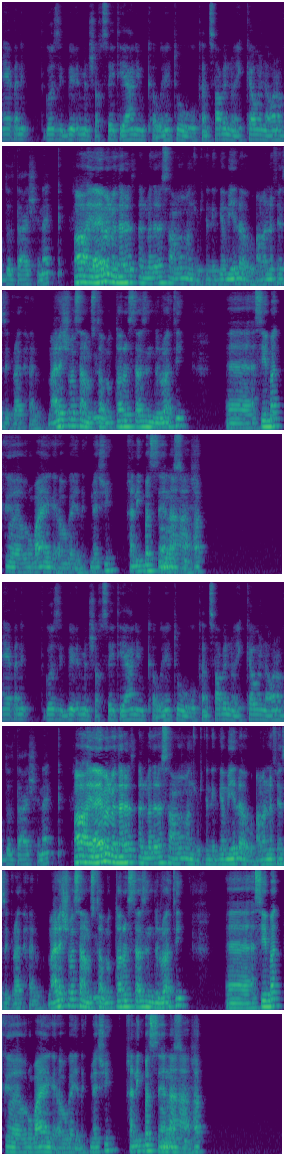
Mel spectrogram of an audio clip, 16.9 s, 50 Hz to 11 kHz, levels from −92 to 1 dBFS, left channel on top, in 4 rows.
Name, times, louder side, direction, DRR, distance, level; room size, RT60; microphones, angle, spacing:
voice 1, 0.0-5.0 9.8-10.1 15.0-15.7, equal, ahead, 0.5 m, -42 dB
voice 2, 5.3-11.2 11.8-15.7, right 3 dB, 80° right, 0.8 m, -34 dB
4.4 x 2.0 x 2.5 m
head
